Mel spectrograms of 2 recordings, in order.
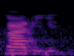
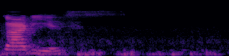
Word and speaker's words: caries: lo correcto también car tengo una carie eso es incorrecto lo correcto es decir caries la palabra conexión con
